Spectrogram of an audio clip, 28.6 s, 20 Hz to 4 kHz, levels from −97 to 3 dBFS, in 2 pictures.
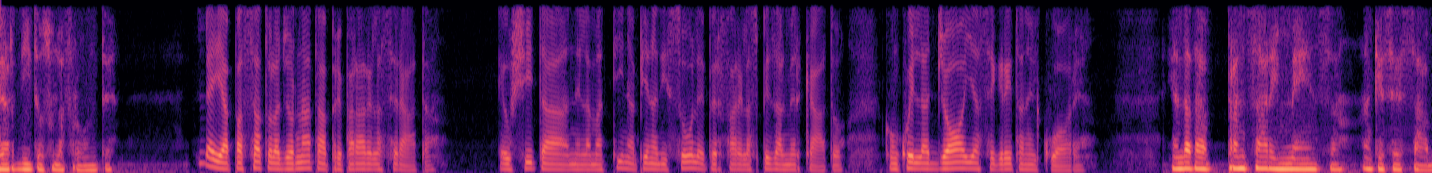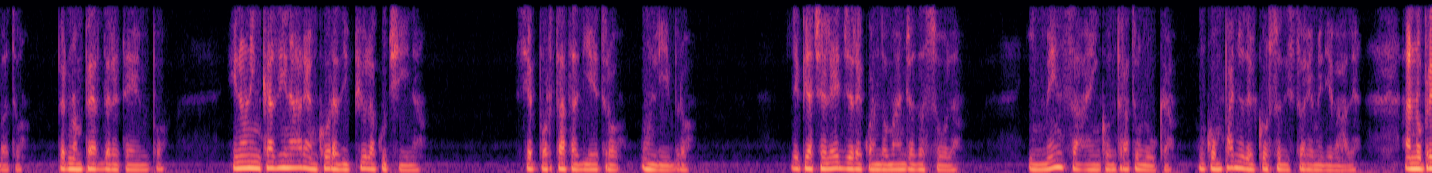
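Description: The audio comes through a call path that sounds like G.711 mu-law telephony, with nothing above 4 kHz. At 2.0 s there's a short stall from a late packet: the jitter buffer ran dry, so the receiver held the last bit of sound for about 51 ms, until the packet showed up, and then carried on where it left off. Nothing is lost, but that moment drags slightly and the delay grows by the same 51 ms. Later, from 7.47 to 7.9 s, there's a jitter buffer speed-up. The buffer was holding more than it wanted, so the receiver kept trimming tiny pitch-period slices, around 40 ms in all. That stretch plays at about 109% speed with the pitch unchanged, so it comes across as a little hurried.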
